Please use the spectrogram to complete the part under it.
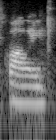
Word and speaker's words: Qualley: Did I pronounce that right? I don't know. I apologize. – It's Qualley.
